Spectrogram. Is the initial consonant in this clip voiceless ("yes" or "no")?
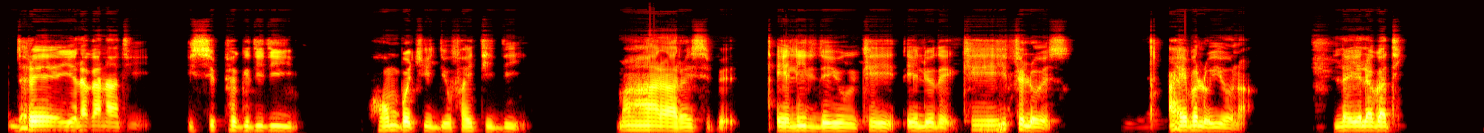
no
